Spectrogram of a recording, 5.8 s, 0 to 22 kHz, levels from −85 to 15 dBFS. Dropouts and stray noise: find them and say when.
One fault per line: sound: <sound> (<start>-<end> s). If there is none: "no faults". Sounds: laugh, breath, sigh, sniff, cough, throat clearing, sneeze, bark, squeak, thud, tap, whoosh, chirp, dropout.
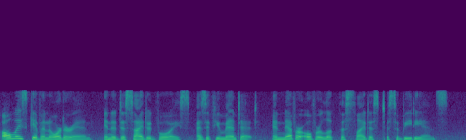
sound: dropout (4.8-4.8 s)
